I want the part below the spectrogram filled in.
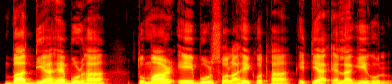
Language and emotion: Assamese, neutral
